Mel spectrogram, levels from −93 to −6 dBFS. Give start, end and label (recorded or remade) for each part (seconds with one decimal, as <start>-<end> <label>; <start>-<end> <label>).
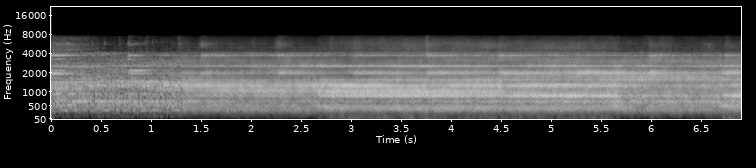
0.0-1.3 recorded; 1.3-6.9 remade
